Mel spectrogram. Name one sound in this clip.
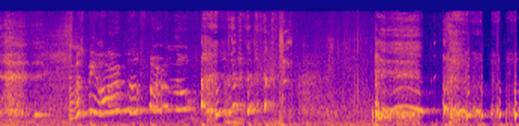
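A young woman cries out and squeals close by.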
